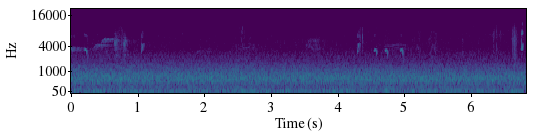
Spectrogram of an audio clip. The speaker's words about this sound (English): Wild bird chitter first. Wild. Chitter of the wild bird.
